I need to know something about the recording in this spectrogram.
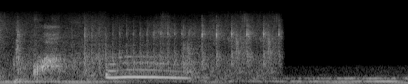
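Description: A wooden door creaks open slowly.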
